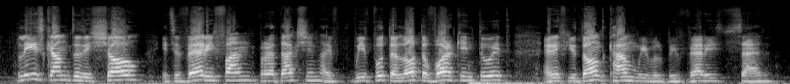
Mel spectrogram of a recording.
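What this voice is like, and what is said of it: Speaks in a put-on character accent. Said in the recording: “Anything, you want to offer in your accent? ... In my accent?”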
